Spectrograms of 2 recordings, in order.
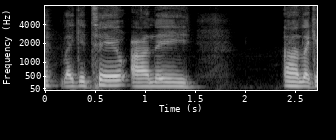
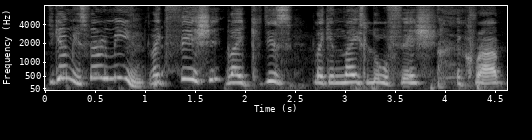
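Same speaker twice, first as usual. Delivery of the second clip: squeaky raised voice; high-pitched; 12 semitones higher, 3 dB quieter than usual. Real, not acted. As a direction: pitch it way up in protest. High excited complaint.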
